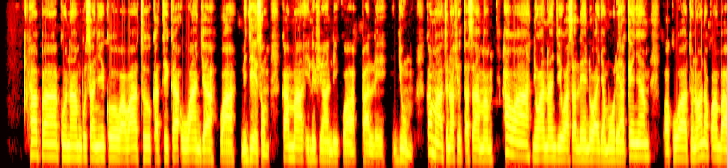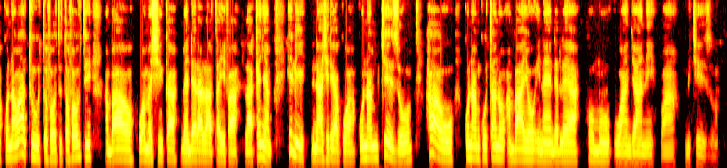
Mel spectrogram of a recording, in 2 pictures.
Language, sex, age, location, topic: Swahili, male, 18-24, Nakuru, government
